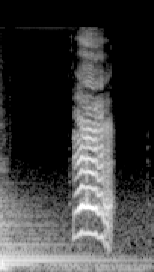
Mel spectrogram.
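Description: A cartoon lamb's single short bleat, voiced by a performer, about a second in, rising then falling in pitch. It comes just after a low musical note fades out.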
